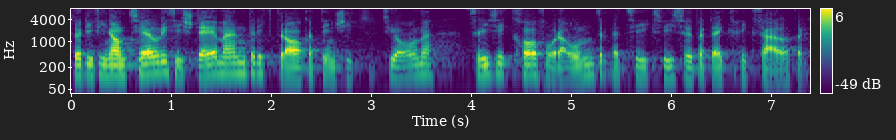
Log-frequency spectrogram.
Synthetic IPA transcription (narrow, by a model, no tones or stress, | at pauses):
d̥øɾd̥ifinɑnt͡sjɛlːisiʃteːmænd̪əɾikt̪ɾɑːɡ̥ət̪ːɪnʃtit̪u̥t͡sjoːnə | t͡srisikʰχofɔɾəʊnd̪əɾbet͡siːɪksʋiːsʏbəɾdɛkχiksæ̰lb̥əɾ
